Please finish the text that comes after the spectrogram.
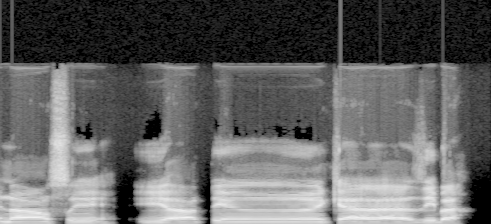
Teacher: dibaca dengan dengung 2 harakat. Jangan tak dengung pula. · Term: ihfa hakiki sugra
